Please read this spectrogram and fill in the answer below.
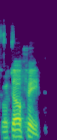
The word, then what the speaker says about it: Dauffe: Maybe Duffy. – MJ Duffy. Okay, that makes more sense. – Yeah. It's been pronounced a number of ways. It's Duffy, as in like D-U-F-F-Y, but spelled D-A-U-F-F-E.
